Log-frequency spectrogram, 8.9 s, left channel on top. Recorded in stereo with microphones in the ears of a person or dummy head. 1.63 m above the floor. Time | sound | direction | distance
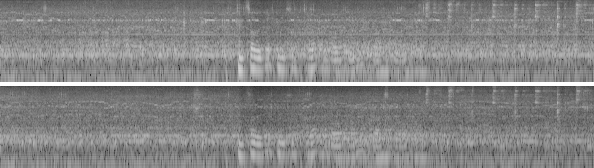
3.6 | a man speaking | 60° left (ahead or behind) | 0.5 m
6.3 | scissors | 25° left (ahead or behind) | 1.3 m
